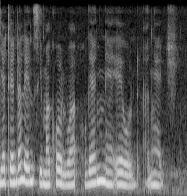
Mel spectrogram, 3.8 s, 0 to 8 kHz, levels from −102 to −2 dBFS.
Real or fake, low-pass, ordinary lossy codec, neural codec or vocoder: fake; 7.2 kHz; none; codec, 16 kHz, 16 kbps, FunCodec, trained on LibriTTS, 50 frames a second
